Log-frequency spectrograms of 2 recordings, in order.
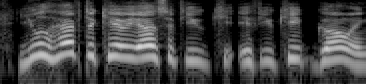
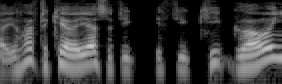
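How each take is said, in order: First: High, loud, outraged quoting; high-pitched, accusing recital; indignant requoting. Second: Said in the usual way. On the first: Real, not acted. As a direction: throw the line back as proof of theft. Requotes the stolen line, outraged.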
